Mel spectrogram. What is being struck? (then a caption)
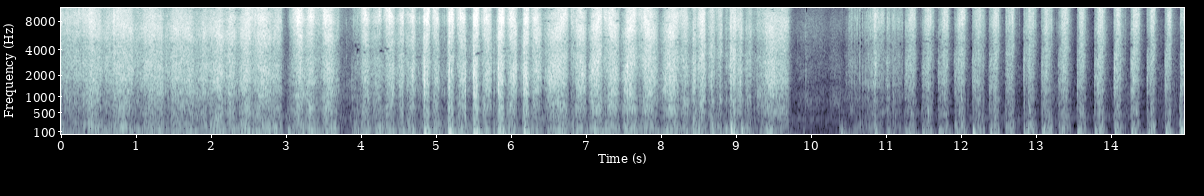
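Coiled jute rope mat scrubbed with a plastic brush. A round coiled jute rope mat, held in place by one hand, is scrubbed with a blue plastic brush with white bristles. Bright, dense, scratchy bristle strokes run almost continuously at first, fall quiet briefly near the ten-second mark, then return as softer, clearly separated back-and-forth strokes at a steady rhythm of about three per second.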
